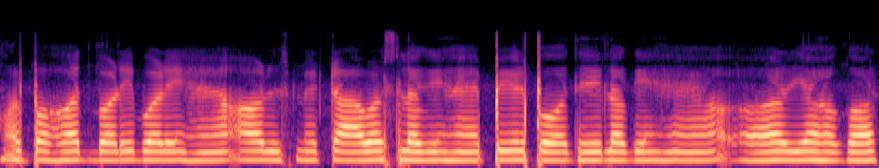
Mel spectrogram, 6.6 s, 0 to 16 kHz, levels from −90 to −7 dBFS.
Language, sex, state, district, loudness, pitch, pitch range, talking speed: Hindi, female, Bihar, Purnia, -16 LUFS, 190 Hz, 185-195 Hz, 135 wpm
